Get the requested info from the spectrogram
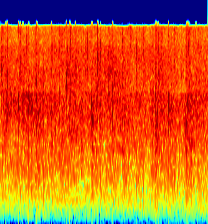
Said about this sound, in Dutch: Kunnen jullie het zien, mensen? Applaus, zou ik zeggen.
